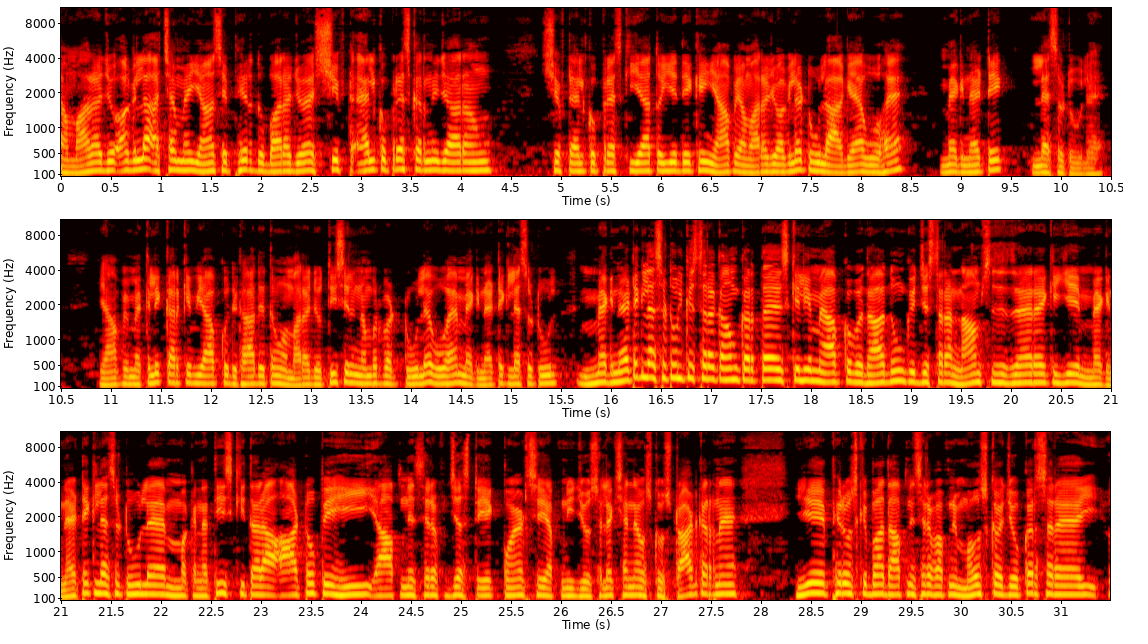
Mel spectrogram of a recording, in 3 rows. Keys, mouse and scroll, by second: 5.2 shift+l, 11.0 click, 18.4 click.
